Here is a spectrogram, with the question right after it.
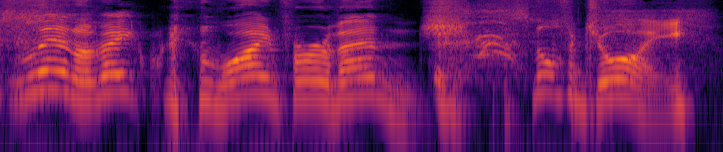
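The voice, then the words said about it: Bad Alan Partridge impression. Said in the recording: “It sounds like something Alan Partridge would say... Bad impression.”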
